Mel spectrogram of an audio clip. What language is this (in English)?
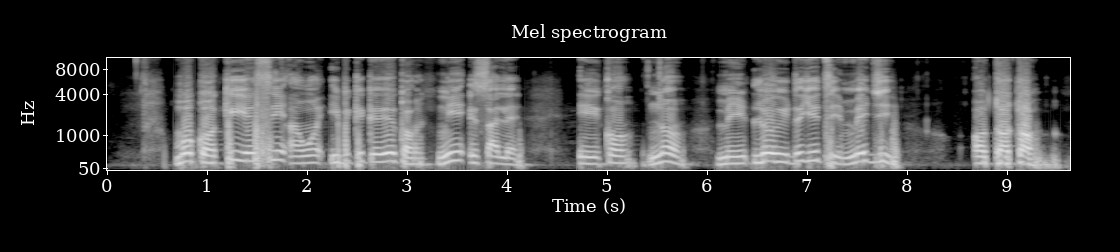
Yoruba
